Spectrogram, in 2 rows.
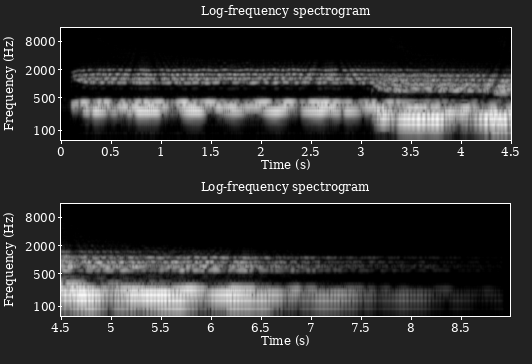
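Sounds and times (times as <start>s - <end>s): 
ambient synth pad in C: 0.0s - 8.4s.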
